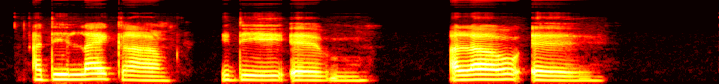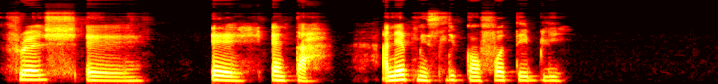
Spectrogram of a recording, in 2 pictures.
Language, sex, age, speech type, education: Nigerian Pidgin, female, 15-29, spontaneous, tertiary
